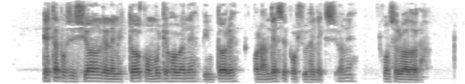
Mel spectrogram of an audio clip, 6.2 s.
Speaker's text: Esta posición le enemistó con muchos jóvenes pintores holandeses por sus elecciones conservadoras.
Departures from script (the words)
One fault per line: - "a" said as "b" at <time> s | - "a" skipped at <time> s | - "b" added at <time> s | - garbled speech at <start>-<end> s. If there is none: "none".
none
